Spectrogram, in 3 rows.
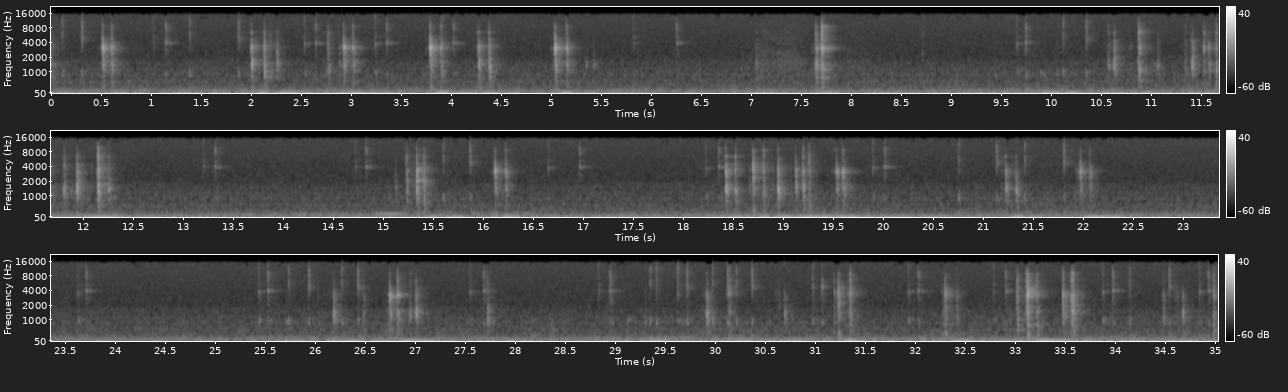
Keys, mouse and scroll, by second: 0.1 middle click, 1.0 click, 1.3 middle click, 2.2 alt+scroll up 1, 2.5 click, 3.2 click, 3.9 click, 4.6-5.0 scroll up 3, 5.8 click, 8.9-9.6 scroll up 4, 9.6 click, 9.9 scroll down 3, 10.0 scroll, 10.1 middle click, 10.3 scroll down 1, 10.4 scroll up 2, 10.8 ctrl+1, 11.5 ctrl+2, 13.2 click, 14.7 click, 15.6 middle click, 16.6 click, 18.2 click, 18.6 a, 19.9 click, 20.3-20.7 scroll down 1, 20.7 middle click, 21.4 middle click, 21.9 q, 23.6 click, 25.4 click, 25.7 middle click, 25.9-26.7 scroll up 4, 26.3 shift+middle click, 27.5 ctrl+click, 29.1 scroll down 3, 29.3 middle click, 29.6 KP_1, 29.9 middle click, 30.2 double middle click, 30.4 scroll up 2, 31.0 shift+right click, 31.2 shift+a, 31.9 click, 32.2 s, 32.7 click, 32.9 s, 33.1 x, 33.4 y, 33.8 click, 34.1 middle click, 34.5 scroll down 2, 34.8 shift+click.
